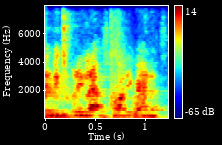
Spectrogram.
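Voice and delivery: quick bossy mum. Acted. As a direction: rattle off a fast order like a mum. Mum sends child outside.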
